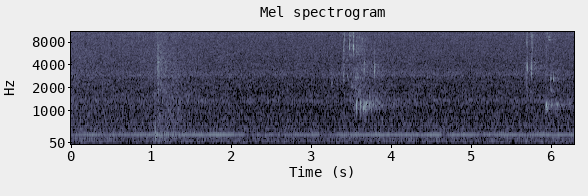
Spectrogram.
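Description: Water trickles into a metal cup.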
